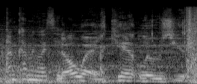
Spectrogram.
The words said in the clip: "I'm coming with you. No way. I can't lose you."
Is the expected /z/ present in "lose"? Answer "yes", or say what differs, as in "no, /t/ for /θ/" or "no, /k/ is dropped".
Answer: yes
